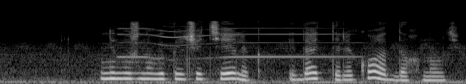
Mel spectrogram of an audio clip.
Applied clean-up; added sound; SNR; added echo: none; Wind instrument, woodwind instrument; 17 dB; none.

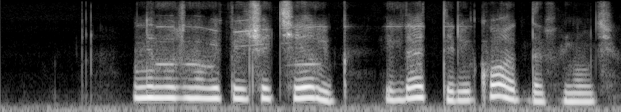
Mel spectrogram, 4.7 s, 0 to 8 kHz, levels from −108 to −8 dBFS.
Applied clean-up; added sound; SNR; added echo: neural diffusion model UNIVERSE++.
